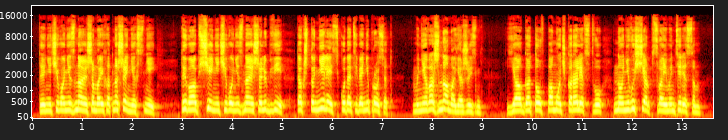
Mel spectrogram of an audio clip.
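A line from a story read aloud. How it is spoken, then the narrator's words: Growled. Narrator (Russian): прорычал Дима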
